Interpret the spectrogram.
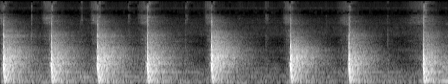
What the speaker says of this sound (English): I'm just going to slice the chilli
